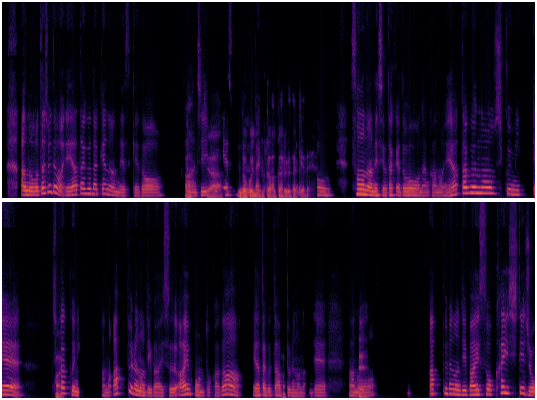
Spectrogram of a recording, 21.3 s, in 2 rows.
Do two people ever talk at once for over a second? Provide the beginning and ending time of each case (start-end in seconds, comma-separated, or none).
3.6-6.3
